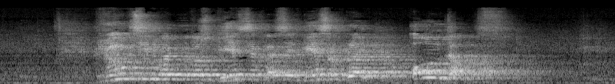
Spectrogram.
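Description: An elderly man speaks calmly into a microphone in a reverberant room.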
